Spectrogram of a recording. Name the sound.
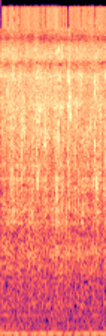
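food frying in a pan before adding cabbage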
